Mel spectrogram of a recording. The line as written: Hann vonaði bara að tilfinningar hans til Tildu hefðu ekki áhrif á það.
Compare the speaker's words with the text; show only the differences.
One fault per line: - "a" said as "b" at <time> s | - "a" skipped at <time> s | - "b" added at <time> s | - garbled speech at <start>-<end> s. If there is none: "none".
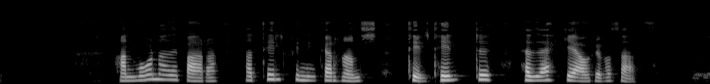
none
